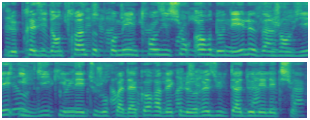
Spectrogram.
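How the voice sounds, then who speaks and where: A woman anchoring the news, reading a scripted report in an even, measured way. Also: medium pitch, a crowd in the background.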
